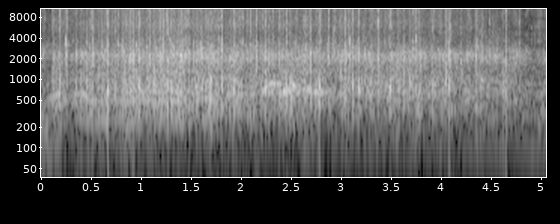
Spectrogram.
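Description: Loud, sustained applause from a crowd at a high school function, dense clapping that holds steady for several seconds before easing slightly at the end.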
